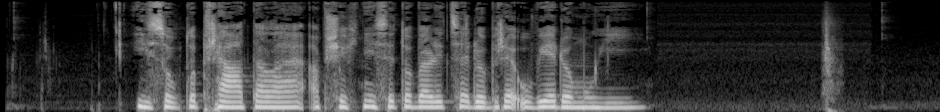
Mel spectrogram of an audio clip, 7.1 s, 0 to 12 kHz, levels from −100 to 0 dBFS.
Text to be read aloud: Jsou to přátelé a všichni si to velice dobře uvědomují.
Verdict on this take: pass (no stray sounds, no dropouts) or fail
fail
